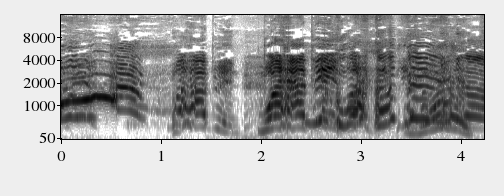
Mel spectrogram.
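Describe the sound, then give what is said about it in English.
Loud, high-pitched frightened yelling from people in a car, several strained shrieking bursts overlapping one another with short breaks between them. “And then she yelled and then I yelled.”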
